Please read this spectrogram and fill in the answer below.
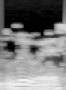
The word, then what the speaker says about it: Lewis: It's L-I-L-L-I Lewis, L-E-W-I-S, good old Welsh last name.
